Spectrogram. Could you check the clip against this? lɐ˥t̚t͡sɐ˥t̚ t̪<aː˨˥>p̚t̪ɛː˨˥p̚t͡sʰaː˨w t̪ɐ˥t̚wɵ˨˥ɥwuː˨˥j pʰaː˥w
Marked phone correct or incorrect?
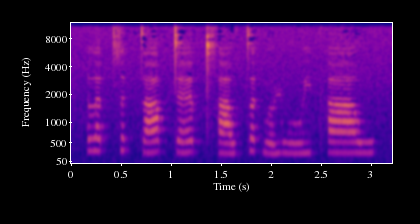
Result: correct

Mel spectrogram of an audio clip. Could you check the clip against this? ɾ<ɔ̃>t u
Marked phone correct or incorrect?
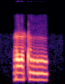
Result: correct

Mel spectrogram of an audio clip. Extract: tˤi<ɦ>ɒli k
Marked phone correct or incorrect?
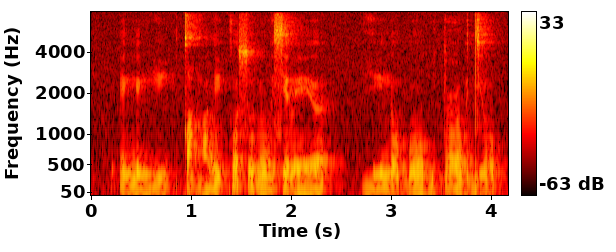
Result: correct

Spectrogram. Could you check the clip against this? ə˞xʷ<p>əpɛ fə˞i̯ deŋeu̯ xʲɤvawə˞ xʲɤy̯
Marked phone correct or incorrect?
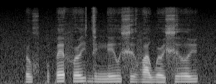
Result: correct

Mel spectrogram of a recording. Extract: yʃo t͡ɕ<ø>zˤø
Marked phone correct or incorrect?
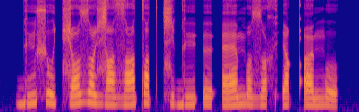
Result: correct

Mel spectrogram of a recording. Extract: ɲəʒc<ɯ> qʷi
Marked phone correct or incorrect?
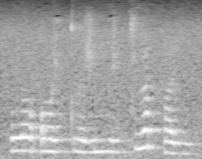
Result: correct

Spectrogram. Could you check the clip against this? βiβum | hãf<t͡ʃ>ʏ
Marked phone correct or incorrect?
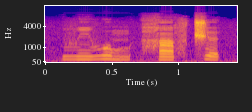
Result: correct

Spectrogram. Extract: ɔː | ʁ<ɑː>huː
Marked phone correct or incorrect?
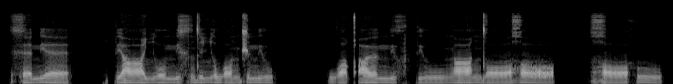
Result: incorrect: ɔː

